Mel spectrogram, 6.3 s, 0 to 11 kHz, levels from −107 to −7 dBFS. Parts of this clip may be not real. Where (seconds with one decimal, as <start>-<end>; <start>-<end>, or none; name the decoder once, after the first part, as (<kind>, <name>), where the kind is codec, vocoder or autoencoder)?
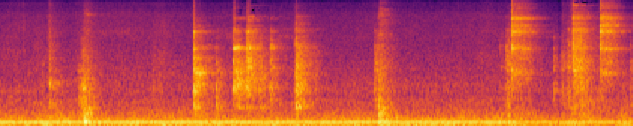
none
